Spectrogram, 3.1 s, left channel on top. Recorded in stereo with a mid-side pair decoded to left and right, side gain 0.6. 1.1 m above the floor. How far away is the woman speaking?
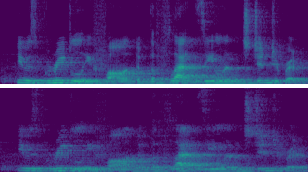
About 0.5 m.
